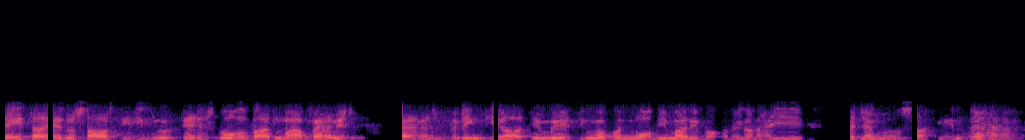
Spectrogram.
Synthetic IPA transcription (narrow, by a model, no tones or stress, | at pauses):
t̪eĩt̪ʌɦernusʌst̪inuʈt̪eskobad̪mapʰeɾmis | pʰeɾmensmiiʈiŋt̪ʰijot̪jomiiʈiŋmapʌnimʌbimaɾibʱʌkolajɡʌɽaj | bʌd͡zʌŋɦunsʌkinʌ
